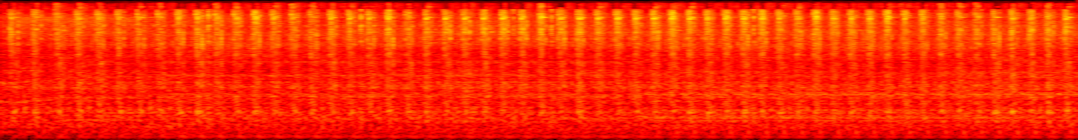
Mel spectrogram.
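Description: Sewing machine stitching fabric, a steady rapid mechanical chatter with a constant whirring motor, continuous and fairly quiet throughout with no pauses.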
